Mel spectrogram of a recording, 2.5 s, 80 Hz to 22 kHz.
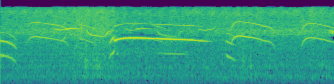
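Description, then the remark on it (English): A Eurasian sparrowhawk calling in a birdwatching video game set on a Mediterranean island: several thin, high whistled notes that slide up and down, overlapping in quick succession, clear with no voices present. “As you traverse the animated ecosystem, listen for the calls of over 50 birds, like the Eurasian sparrowhawk.”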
